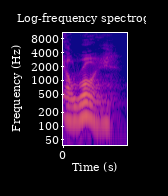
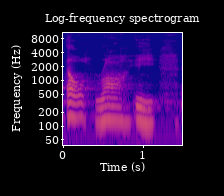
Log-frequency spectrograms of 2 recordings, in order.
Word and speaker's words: El Ra'i: We see it almost looks like El Roy. It's pronounced El Ra'i.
